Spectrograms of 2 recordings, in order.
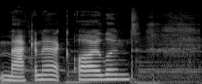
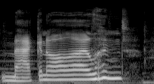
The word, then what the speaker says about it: Mackinac Island: knew that it was Mackinac Island and so that kind of bothered me every time she said mechanic you know cuz that's how it looks but that's not how they actually pronounce it in about the third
